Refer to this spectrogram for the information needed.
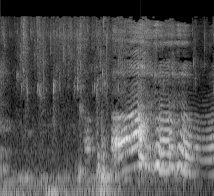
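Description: Running water pours steadily throughout as a baby is washed, with a brief high-pitched voice-like sound rising above the splashing midway through.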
